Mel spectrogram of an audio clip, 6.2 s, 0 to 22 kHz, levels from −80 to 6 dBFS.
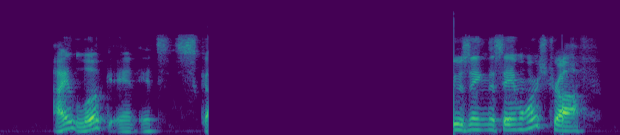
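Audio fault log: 2.07–4.53 s, audio dropout to silence. After "I look and it's" the sound cuts to dead silence with no room tone until "the same". Likely a lost input.
5.61 s, concealed Bluetooth headset packet loss. Shortly after "the same", a 15 ms gap is filled with a matched stretch of the preceding waveform.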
